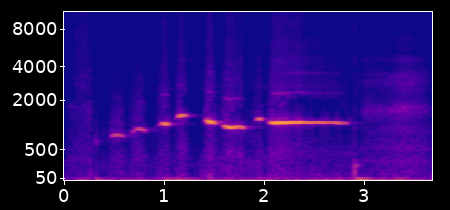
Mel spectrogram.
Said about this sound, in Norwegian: Plutselig glei plystringa over i og sang.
